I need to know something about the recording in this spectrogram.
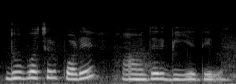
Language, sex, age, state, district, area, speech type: Bengali, female, 18-30, West Bengal, Birbhum, urban, spontaneous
